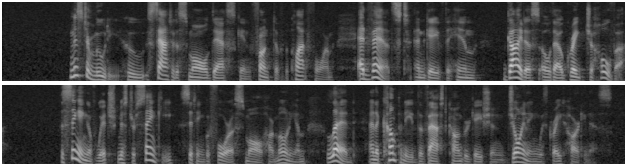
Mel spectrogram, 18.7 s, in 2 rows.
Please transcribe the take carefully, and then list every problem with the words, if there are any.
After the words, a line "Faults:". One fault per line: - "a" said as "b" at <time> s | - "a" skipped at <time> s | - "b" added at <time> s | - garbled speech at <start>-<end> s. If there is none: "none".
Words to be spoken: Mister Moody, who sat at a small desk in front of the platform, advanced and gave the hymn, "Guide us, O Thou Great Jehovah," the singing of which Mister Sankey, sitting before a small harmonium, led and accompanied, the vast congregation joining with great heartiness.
Mister Moody, who sat at a small desk in front of the platform, advanced and gave the hymn, "Guide us, O Thou Great Jehovah," the singing of which Mister Sankey, sitting before a small harmonium, led and accompanied, the vast congregation joining with great heartiness.
Faults:
none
